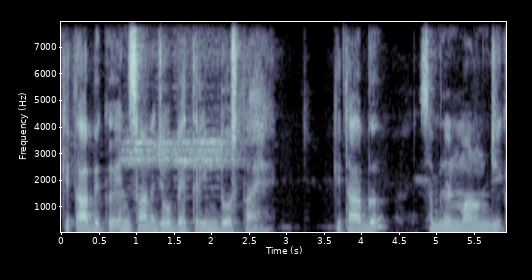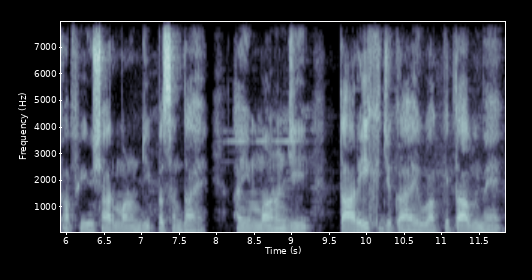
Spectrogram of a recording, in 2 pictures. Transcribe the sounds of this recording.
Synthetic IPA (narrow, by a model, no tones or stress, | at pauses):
kɪt̪aːbɦɪkɪ̰nsaːnd͡ʑoːbɐɦt̪əɾiːnd̪oːst̪aːɦeː | kɪt̪aːb | sɐbʱɪnʊnɪ̆maːɳ̤ʊnɪ̆d͡ʑiːkaːfiɦʊʃaːɾmaːɳ̤ʊnɪ̆d͡ʑiːpɐsə̃nd̪aːɦeː | ɛ̃ːmaːɳ̤ʊnɪ̆d͡ʑiː | t̪aːɾiːxd͡ʑeːkaːɦeʊɦakɪt̪aːbmẽ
